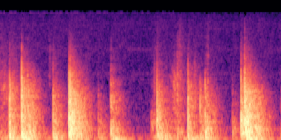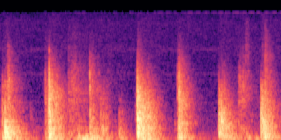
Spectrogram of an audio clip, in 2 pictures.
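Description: Dance shoes striking a wooden floor as a couple steps through a polka figure: quick, irregular knocks of leather soles and heels, about three a second, stopping abruptly near the end.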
